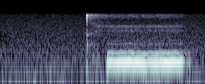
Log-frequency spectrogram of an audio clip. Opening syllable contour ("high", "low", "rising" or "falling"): high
